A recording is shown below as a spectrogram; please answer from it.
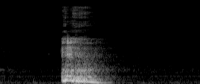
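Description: A man clearing his throat once, a short harsh burst about half a second in that drops in pitch.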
